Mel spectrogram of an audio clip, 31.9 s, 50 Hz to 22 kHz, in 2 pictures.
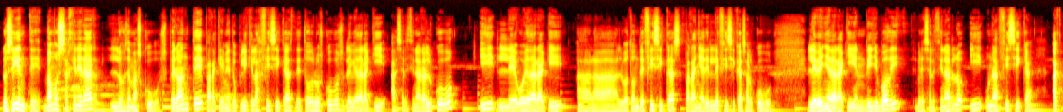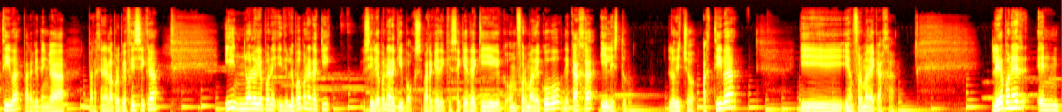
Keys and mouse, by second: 0.9 shift+middle click, 1.9 shift+middle click, 6.1 right click, 10.2 click, 13.4 click, 20.3 click.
